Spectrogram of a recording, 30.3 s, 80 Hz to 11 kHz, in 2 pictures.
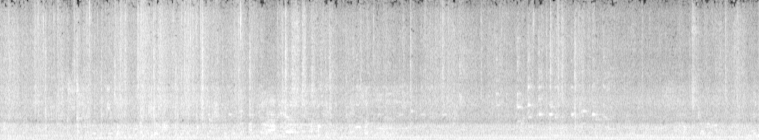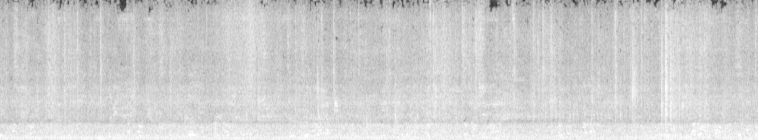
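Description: Alexander Dennis Enviro500 MMC double-decker bus, with its Cummins ISL8.9 diesel and Voith DIWA gearbox, heard from inside the bus while it is on the move: a steady low rumble with a steady whine running through most of it.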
